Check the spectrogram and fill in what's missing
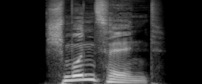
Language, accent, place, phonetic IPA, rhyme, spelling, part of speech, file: German, Germany, Berlin, [ˈʃmʊnt͡sl̩nt], -ʊnt͡sl̩nt, schmunzelnd, verb, De-schmunzelnd.ogg
- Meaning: present participle of schmunzeln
